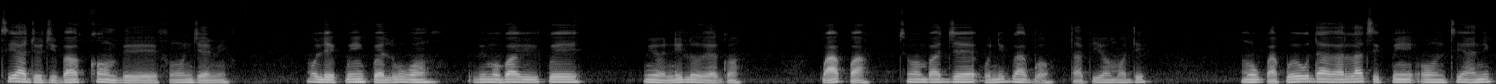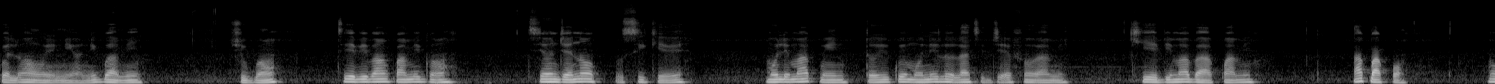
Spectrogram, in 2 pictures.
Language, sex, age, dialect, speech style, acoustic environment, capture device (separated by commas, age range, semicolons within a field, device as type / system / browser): Yoruba, male, 25-34, Nigeria - Nigerian Standard, relaxed, silence; nature, mobile / Linux / Chrome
